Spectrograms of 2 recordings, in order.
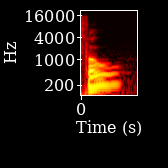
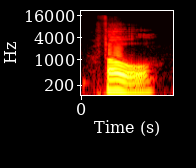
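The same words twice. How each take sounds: First: The final L sound is dropped. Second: The final L sound is clearly pronounced. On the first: "He would say, "What's up, fool?" F O O" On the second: "he would never say fool, F O O L"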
